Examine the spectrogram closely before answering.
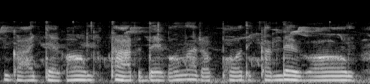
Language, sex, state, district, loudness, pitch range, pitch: Chakma, male, Tripura, Unakoti, -16 LUFS, 190-205 Hz, 195 Hz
